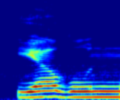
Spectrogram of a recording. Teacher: شد والا حرف نون پہ آ گیا اور نون پہ ہم وقف کرنا چاہ رہے ہیں، تو پھر نون پہ غنہ کر کے وقف کریں گے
